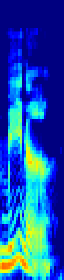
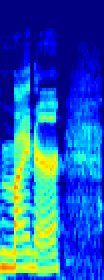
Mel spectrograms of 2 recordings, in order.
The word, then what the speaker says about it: Miner: And so when Mackenzie started working there, our last name is Miner, like a coal miner, but he pronounced it Meaner because I guess for French, he thought that was how you pronounced it. And she goes, no, it's minor.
